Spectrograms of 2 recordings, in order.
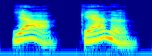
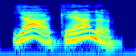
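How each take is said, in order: The two takes are said the same way.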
